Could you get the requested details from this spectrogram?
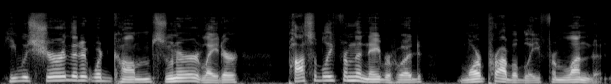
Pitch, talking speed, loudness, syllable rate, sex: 130 Hz, 175 wpm, -17 LUFS, 5.2 syllables/s, male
